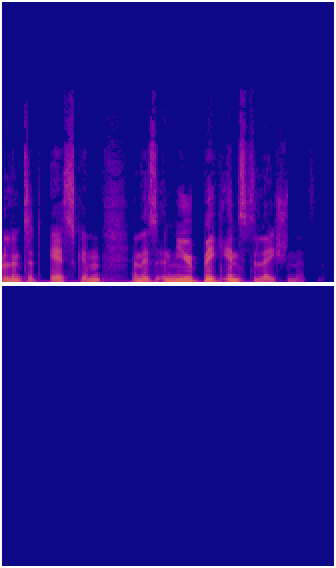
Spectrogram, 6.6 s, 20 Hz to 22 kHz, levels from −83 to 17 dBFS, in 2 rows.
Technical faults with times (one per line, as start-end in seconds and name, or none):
none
